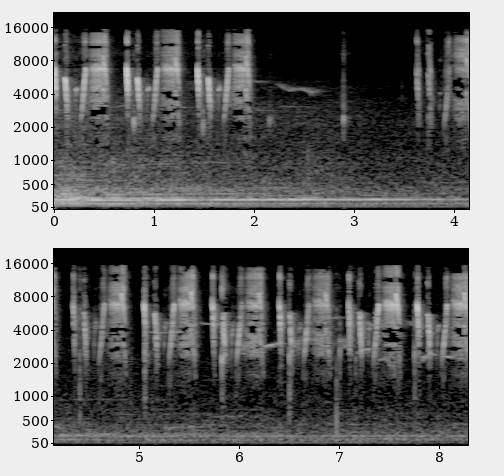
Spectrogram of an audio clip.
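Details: A young Hill Prinia's ngebren song: fast high clicking rattles, a near-silent pause of about two seconds, then renewed dense buzzy bursts. A faint low hum fades out early on.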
